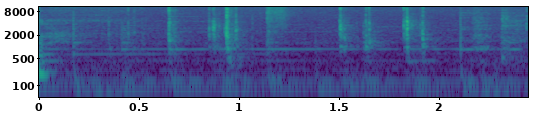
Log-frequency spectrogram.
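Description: Keys on a computer keyboard tapped in a short, uneven burst while entering a spreadsheet formula, a few distinct clicks close by over a faint steady hum.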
